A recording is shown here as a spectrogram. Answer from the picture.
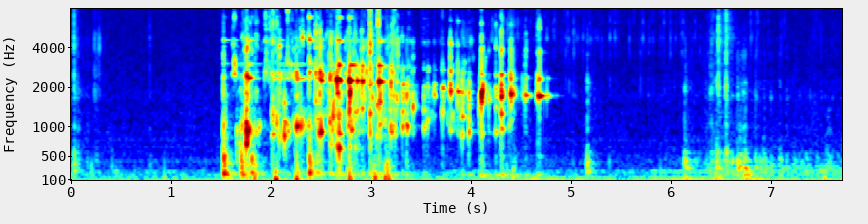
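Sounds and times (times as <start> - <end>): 
ice rattling: 1.5 - 4.8.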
